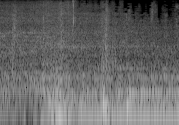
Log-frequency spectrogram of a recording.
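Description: A Saab car engine runs roughly after starting, a low, uneven, tractor-like rumble that stays steady and close throughout.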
